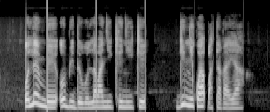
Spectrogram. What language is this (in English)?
Igbo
